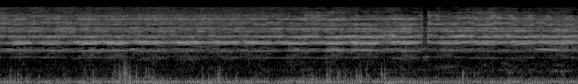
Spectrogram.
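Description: Stick welding on a steel pipeline joint: the arc runs steadily with a high, buzzing hiss over a low hum.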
